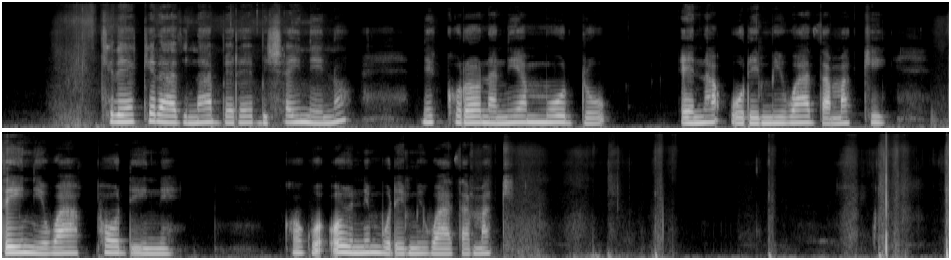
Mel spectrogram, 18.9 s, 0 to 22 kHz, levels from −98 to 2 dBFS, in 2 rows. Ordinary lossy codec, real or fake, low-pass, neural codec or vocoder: none; real; 19.8 kHz; none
